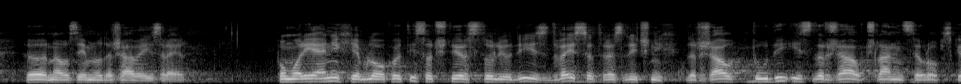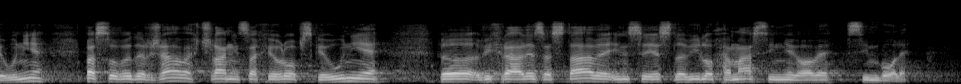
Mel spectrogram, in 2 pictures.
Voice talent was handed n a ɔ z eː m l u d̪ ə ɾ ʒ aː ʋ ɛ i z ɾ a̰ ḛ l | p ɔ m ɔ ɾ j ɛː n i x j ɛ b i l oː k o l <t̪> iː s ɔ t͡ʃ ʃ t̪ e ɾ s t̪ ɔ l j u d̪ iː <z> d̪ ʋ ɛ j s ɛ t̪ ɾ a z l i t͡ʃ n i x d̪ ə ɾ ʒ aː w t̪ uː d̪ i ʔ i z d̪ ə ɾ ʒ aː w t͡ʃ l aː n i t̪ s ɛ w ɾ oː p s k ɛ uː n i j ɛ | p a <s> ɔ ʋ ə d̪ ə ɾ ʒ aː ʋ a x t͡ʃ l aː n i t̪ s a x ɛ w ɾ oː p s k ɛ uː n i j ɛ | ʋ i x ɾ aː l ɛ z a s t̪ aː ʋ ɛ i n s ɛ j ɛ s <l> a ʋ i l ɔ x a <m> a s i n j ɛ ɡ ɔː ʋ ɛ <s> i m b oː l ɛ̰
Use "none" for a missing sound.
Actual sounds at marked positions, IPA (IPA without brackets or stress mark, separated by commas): t̪, z, s, l, m, s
